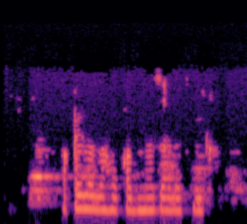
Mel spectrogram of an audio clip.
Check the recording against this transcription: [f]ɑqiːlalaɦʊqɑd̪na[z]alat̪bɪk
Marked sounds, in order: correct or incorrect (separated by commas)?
correct, correct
